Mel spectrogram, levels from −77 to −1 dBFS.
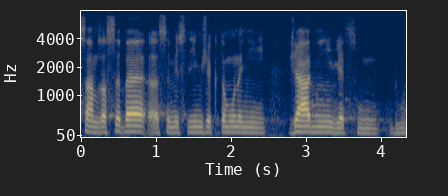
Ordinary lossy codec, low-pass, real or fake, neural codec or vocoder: Opus, 16 kbps; 7.2 kHz; fake; autoencoder, 48 kHz, 32 numbers a frame, DAC-VAE, trained on Japanese speech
